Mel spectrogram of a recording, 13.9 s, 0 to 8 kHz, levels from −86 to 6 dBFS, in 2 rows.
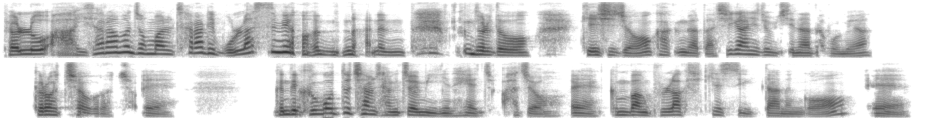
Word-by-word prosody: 별로 215 +4 +7
'아 - - -1
이 165 - -6
사람은 295 - +4
정말 230 -4 +2
차라리 280 0 +2
몰랐으면.' 315 +5 +5 0.5
하는 165 -3 -4 0.4
분들도 170 -9 +3 0.4
계시죠 170 -5 +1
가끔가다. 155 -9 -5
시간이 210 - +1
좀 165 -2 -6
지나다 145 -1 -4
보면. 125 +4 -8 0.6
그렇죠, 180 -3 +3
그렇죠. 115 -3 -8
예. 105 -3 -6 0.7
근데 200 +3 +4
그것도 255 +7 +2
참 225 -2 +4
장점이긴 160 -6 0
해죠 140 +1 -6
하죠. 115 0 -6
예. 130 -4 -2
금방 170 -2 +2
block시킬 175 +3 -2
수 140 - -8
있다는 120 -2 -6
거. 165 - -5 0.2
예. 110 -7 -4
170 Hz, 320 characters per minute, -24 LUFS, 135-210 Hz, 0.7 s, 별로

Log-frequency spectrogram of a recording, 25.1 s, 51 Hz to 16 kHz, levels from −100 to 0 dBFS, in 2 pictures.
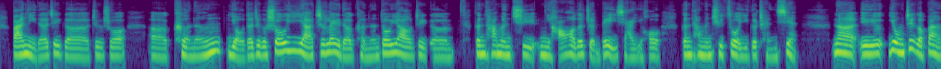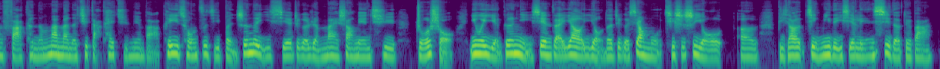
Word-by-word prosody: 把 170 0 +6
你 180 -5 +2
的 150 +2 -3
这 185 +2 -1
个 145 -4 -4
就 165 - -7
是 155 - -8
说， 155 -2 -3 0.3
呃， 145 -2 -5
可 165 +3 -1
能 170 +11 +1
有 160 -9 +1
的 155 - 0
这 180 - 0
个 165 - 0
收 220 +6 +5
益 235 -1 +1
啊 155 -8 +4
之 195 +6 +1
类 210 -2 +3
的， 145 -2 -1
可 135 - -7
能 145 +2 -7
都 195 +4 +4
要 175 -7 +3
这 160 +1 -4
个 140 0 -5 0.4
跟 185 -1 +3
他 185 +1 -1
们 175 -2 +2
去 165 -1 0
你 165 -2 -1
好 145 0 0
好 180 -2 +1
地 170 +2 +2
准 175 - -3
备 175 +1 +2
一 145 - -5
下， 135 -3 0
以 - - -10
后 145 -1 -5 0.3
跟 175 -1 +1
他 175 +1 -3
们 165 0 0
去 180 -1 0
做 170 -2 +3
一 150 0 -6
个 165 +2 -1
呈 140 -4 -8
现。 195 +2 +4 0.5
那 200 -3 +5
也 185 +2 +4
用 225 -2 +7
这 280 +3 +3
个 190 - +5
办 195 -6 +1
法 130 -3 -3
可 160 - -10
能 145 0 -8
慢 170 +2 0
慢 155 -1 -2
地 140 - -6
去 155 +4 -4
打 170 - -9
开 165 -2 -6
局 145 - -11
面 150 0 -9
吧， - - -10
可 185 - -3
以 185 0 +2
从 160 -3 -4
自 180 +2 -4
己 145 -3 -8
本 140 -2 -7
身 195 +1 +3
的 195 - +3
一 150 -4 -4
些 150 +1 -2
这 155 +1 -8
个 140 -2 -3
人 145 -2 -5
脉 155 +2 -4
上 145 0 -3
面 145 -1 -6
去 145 -4 -2 0.2
着 155 +2 +1
手。 180 - 0 0.2
因 185 +1 +4
为 185 -1 +6
也 150 -5 -2
跟 190 0 +3
你 165 - -2
现 165 +4 +3
在 165 - +1
要 165 -2 +2
有 150 -3 -4
的 145 - -3
这 155 - -5
个 140 - -4
项 170 +3 +3
目， 145 -2 -8
其 165 - -1
实 160 0 +4
是 180 +2 +5
有， 130 -4 -4 0.2
呃， 145 -2 -6 0.2
比 150 - -7
较 155 +1 +1
紧 160 -2 0
密 165 +2 +1
的 155 - -2
一 140 - -3
些 150 0 +1
联 150 +1 -6
系 190 +2 +7
的， 135 -4 -3
对 140 0 -7
吧？ 130 -2 -6
160 Hz, 280 characters per minute, -23 LUFS, 145-180 Hz, 0.5 s, 用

